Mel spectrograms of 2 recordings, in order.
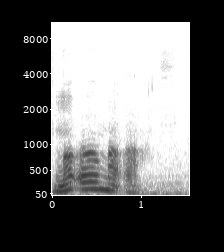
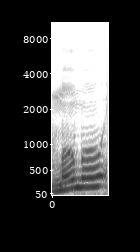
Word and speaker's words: mu'umu'u: And please, olelo time, it's mu'umu'u. A mumu is a Hawaiian cow. Don't get them mixed up.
